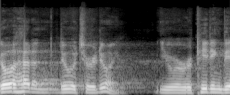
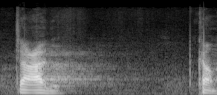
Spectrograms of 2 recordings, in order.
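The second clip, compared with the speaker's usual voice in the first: play-acted firm, stern, commanding tone; 3 semitones lower than usual. Retelling the messenger's command to men mocking the call to prayer, mock-stern. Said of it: "in a stern voice".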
